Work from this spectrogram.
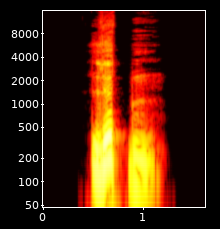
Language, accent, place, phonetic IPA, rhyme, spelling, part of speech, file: German, Germany, Berlin, [ˈlʏtn̩], -ʏtn̩, lütten, adjective, De-lütten.ogg
- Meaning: inflection of lütt: 1. strong genitive masculine/neuter singular 2. weak/mixed genitive/dative all-gender singular 3. strong/weak/mixed accusative masculine singular 4. strong dative plural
